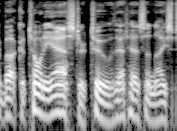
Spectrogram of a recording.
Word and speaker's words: Cotoneaster: Spell it Cotton Easter. That's Cotoneaster.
